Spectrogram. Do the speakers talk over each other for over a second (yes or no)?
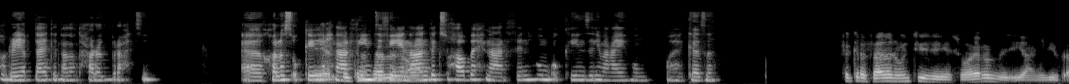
yes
